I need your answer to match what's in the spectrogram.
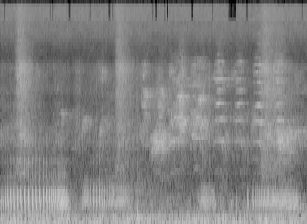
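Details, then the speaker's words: Driver's door of a Kia Sportage gives raspy, croaking creaks in short bursts when opened, dry hinges and door checks rubbing; squeaky door hinge, fixed with white lithium grease spray. "the driver's door on my kios Portage started making this quaking noise when I open the"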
